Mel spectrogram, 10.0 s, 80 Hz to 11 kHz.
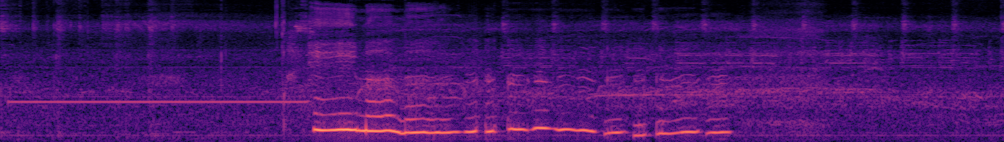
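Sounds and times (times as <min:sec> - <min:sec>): faint pop music: 0:00.0 - 0:10.0.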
